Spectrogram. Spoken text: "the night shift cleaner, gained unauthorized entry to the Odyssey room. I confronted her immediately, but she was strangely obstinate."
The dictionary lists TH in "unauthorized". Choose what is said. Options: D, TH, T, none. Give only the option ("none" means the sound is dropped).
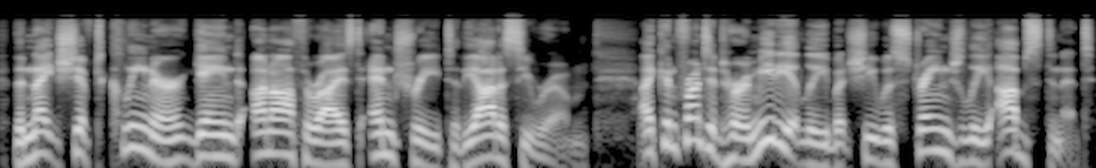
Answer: TH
